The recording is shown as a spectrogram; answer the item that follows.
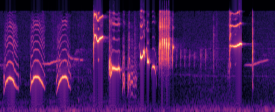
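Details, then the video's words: White-rumped shama in Vietnam, caged, giving fighting song: three arching downslurred whistles, then varied squeaky notes, a harsh noisy rasp and a final thin rising whistle. "Luyện giọng chòe Lửa hót đấu"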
